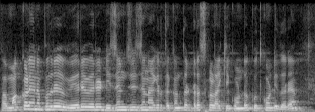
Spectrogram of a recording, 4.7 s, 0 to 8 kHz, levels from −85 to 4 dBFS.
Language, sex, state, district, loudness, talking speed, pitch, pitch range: Kannada, male, Karnataka, Koppal, -15 LUFS, 150 wpm, 170 Hz, 160-190 Hz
